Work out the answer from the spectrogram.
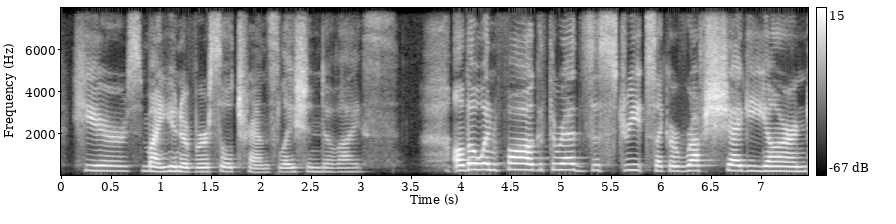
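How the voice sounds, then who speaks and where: A woman poet reading her work aloud at a live event, with measured pacing and careful pauses between lines. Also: a little high, darkish tone. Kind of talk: poetry reading with spoken introductions.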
